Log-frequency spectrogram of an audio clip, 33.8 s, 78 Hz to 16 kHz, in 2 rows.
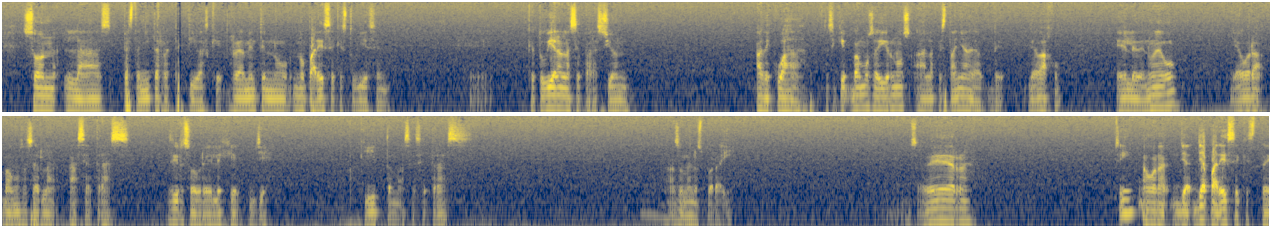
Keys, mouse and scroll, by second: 9.9 Escape, 10.4-10.7 scroll up 2, 11.4 right click, 11.9 right click, 13.0-13.4 scroll up 1, 13.9-15.0 middle drag, 15.0-15.4 scroll up 1, 15.9-17.3 shift+middle drag, 17.4 scroll down 1, 17.8-18.8 middle drag, 18.7 a, 19.9 z, 21.4 right click, 22.6 l, 23.9-25.1 middle drag, 25.5-25.9 scroll up 2, 26.5 scroll down 2, 27.1 z, 28.5-33.8 drag.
